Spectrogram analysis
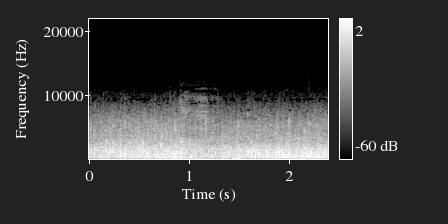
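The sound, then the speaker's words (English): A crew of people clap together continuously, a dense, steady wash of applause that keeps going at an even loudness with no pauses. “It goes on and on. Right? First one to stop clapping gets executed, boys.”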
